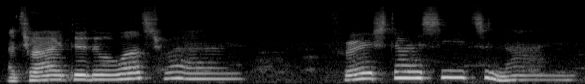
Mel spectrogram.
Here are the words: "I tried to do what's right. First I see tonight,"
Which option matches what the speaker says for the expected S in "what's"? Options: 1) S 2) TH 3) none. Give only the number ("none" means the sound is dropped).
3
